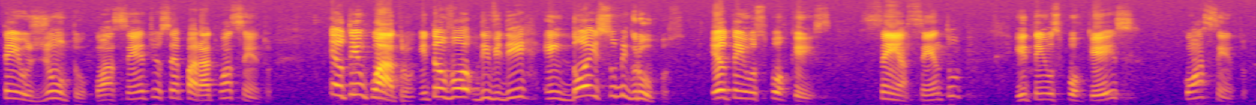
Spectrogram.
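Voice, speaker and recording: Brazilian guy teaching grammar, high voice that jumps all over, drills stuff aloud, jokey. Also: moderate pace, rough recording. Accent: Brazilian Portuguese. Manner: animated, repeats drills aloud, jokey asides. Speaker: Portuguese teacher. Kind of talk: grammar video lesson.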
